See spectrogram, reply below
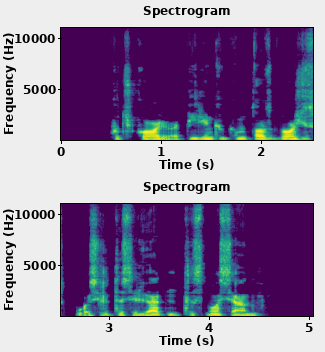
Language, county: Lithuanian, Utena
